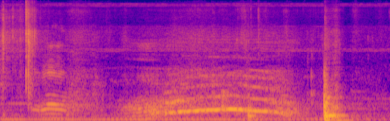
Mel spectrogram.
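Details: Cattle at a smallholder farm in Grabag, Magelang, during a weight check: one long, low moo swells and falls away over about two seconds, with a sharp knock just after and faint background clatter.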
